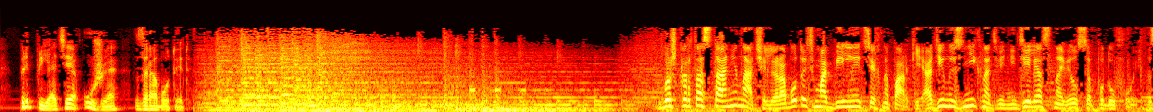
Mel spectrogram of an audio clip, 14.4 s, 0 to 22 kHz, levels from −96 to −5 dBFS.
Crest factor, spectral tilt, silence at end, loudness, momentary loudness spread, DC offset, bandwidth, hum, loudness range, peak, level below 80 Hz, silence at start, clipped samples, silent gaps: 18 dB; -5 dB/octave; 0 s; -19 LUFS; 12 LU; under 0.1%; 8.6 kHz; none; 4 LU; 0 dBFS; -28 dBFS; 0.25 s; under 0.1%; none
